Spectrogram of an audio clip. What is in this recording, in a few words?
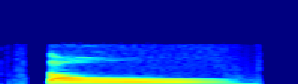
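"dou6", Cantonese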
